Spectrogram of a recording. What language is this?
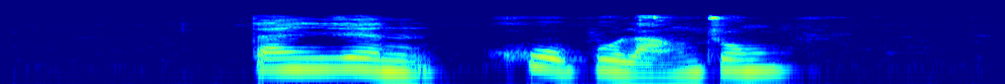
Chinese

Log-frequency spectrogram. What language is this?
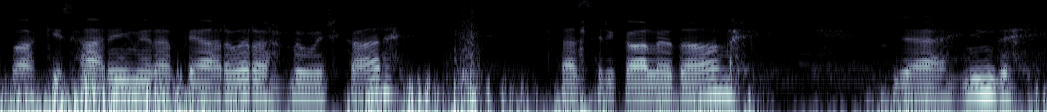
Dogri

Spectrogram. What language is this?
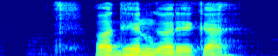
Nepali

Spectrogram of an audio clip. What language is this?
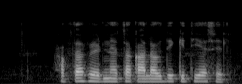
Marathi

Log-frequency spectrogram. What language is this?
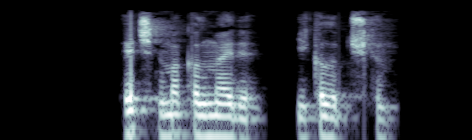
Uzbek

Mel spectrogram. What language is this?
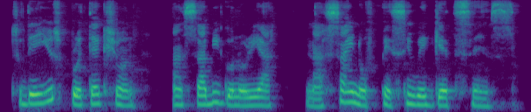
Nigerian Pidgin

